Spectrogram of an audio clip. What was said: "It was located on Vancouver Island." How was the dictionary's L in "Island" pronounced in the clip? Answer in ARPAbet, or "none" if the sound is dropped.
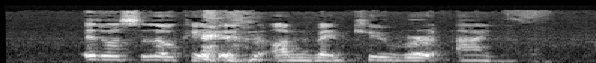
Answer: none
